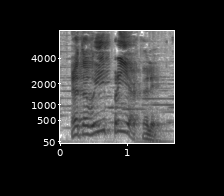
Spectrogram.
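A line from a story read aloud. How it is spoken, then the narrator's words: Shouted. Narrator (Russian): крикнула она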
